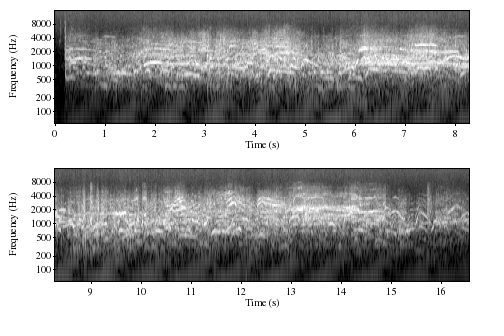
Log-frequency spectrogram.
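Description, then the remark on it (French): Children's voices fill the air at a steady, lively level, a dense babble of chatter, shouts and giggles, as of many kids playing and chasing each other outdoors on a square in the shade of trees, without pause. “En bas, à l'ombre des arbres, des enfants jouent sur la place en se courant après.”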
